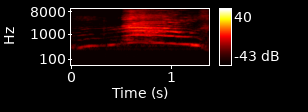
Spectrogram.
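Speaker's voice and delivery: long, high-pitched crying "no"; hammed-up heartbroken wail; mock wail. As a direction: wail it out high, like a comic sob. Acting out his heartbreak at her leaving.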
